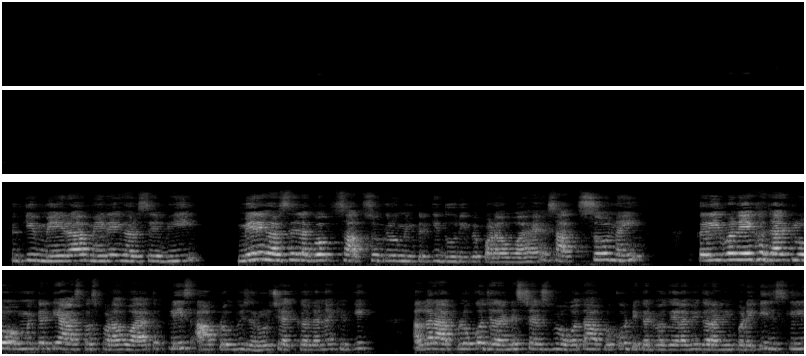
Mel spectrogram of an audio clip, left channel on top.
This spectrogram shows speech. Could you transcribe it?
क्योंकि मेरे घर से लगभग 700 किलोमीटर की दूरी पे पड़ा हुआ है। 700 नहीं, करीबन 1000 किलोमीटर के आसपास पड़ा हुआ है। तो प्लीज आप लोग भी जरूर चेक कर लेना, क्योंकि अगर आप लोग को ज्यादा डिस्टेंस में होगा तो आप लोग को टिकट वगैरह भी करानी पड़ेगी, जिसके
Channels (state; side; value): silent; left; 56 dB below the other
